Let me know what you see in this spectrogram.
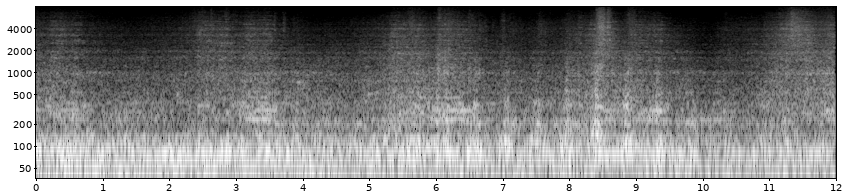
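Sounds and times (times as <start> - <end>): steel wheels rumbling on rails: 0.0 - 12.0.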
